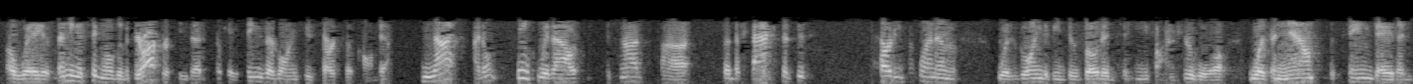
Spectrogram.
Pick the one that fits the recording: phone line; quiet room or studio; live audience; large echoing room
phone line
